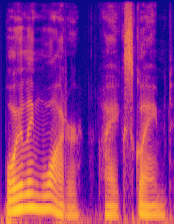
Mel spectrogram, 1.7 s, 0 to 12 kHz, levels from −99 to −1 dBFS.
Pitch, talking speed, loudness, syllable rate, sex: 115 Hz, 140 wpm, -20 LUFS, 5.3 syllables/s, male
